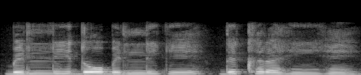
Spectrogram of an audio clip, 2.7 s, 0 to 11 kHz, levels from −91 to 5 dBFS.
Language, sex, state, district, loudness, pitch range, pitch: Hindi, female, Madhya Pradesh, Bhopal, -17 LUFS, 225-250 Hz, 235 Hz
